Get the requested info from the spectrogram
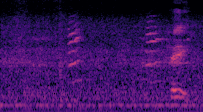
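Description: Java macaque giving a short, high, rising squeak while grooming, over a steady low hum.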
